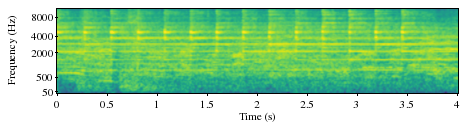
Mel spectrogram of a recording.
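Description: Ring bell struck rapidly, about four times a second, with its ringing tone held over the strikes until they stop about three and a half seconds in: the bell signalling the end of the match.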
